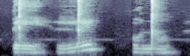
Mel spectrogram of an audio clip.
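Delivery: very slow, "Teléfono" split into te-lé-fo-no, one clap per syllable; clapped out slowly. Shown as a demonstration. Teacher claps out "Teléfono" for the children, very slowly. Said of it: "Pal-, palmaditas".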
